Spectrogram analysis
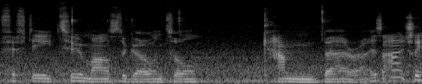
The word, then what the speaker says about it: Canberra: 52 miles to go until Canberra. Is that actually how you pronounce it? Camber.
